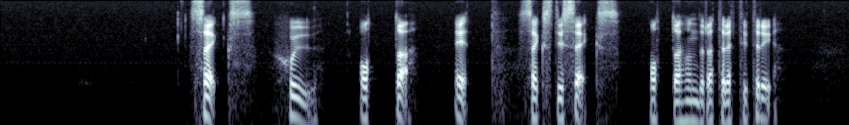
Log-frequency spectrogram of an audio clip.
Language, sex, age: Swedish, male, 34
